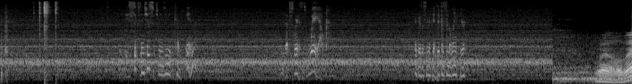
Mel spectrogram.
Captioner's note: concerned noises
